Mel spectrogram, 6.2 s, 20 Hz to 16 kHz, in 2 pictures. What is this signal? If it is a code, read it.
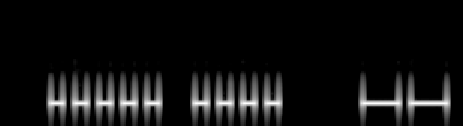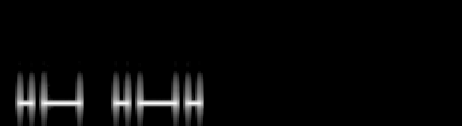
Morse code, heard as a keyed tone, about 15 wpm, 700 Hz. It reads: 5H MAR
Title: Winter Field Day Exchanges Encore 15wpm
